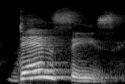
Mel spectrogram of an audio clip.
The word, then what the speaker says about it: dances: Dances. And normally, verbs that end with CE are often pronounced S.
